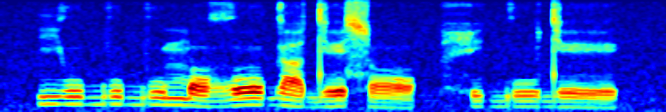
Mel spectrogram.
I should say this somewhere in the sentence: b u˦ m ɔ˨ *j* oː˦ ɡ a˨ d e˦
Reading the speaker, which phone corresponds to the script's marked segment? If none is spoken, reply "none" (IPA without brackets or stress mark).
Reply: ɣ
